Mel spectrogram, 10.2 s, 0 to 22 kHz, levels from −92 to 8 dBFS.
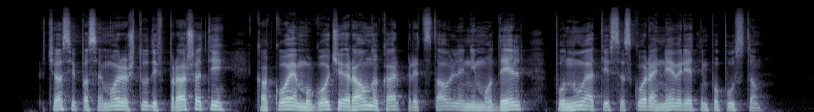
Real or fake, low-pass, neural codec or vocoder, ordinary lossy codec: real; 19.8 kHz; none; none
